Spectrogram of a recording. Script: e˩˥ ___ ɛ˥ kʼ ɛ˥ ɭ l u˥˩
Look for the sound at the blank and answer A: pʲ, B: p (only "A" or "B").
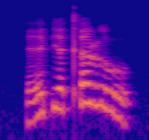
A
